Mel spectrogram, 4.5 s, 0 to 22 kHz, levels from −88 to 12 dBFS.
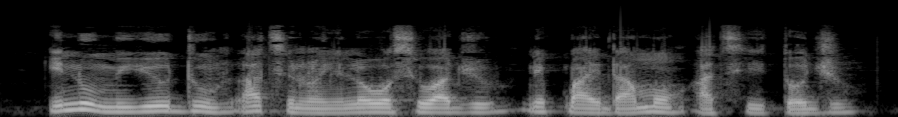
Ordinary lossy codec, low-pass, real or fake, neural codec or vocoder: AAC, 48 kbps; 9.9 kHz; real; none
